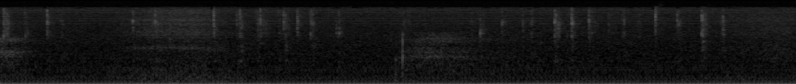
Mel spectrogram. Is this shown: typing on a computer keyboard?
yes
